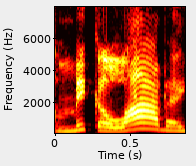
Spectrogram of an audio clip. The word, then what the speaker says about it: michelada: well so it's um it's a mexican drink so that does that change how you pronounce the name to you um still being no no michelada right yeah i would think so i guess i don't have to like pronounce it so like you know anglo um which i did it's a michelada y'all um i think you're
